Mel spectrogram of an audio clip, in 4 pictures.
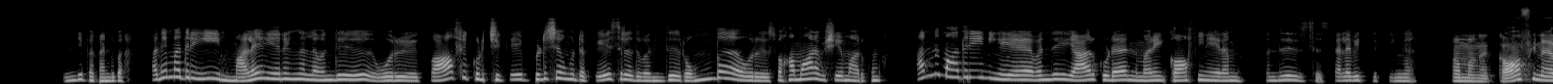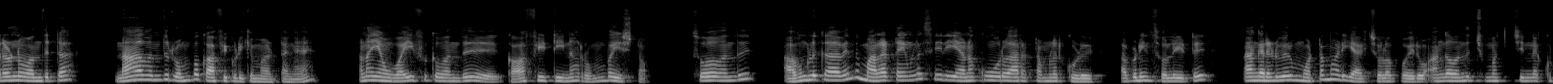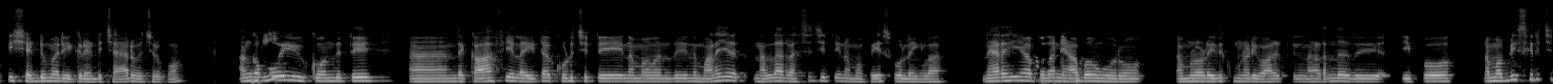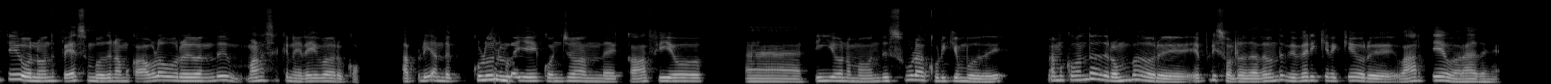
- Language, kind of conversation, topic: Tamil, podcast, மழைநாளில் உங்களுக்கு மிகவும் பிடிக்கும் சூடான சிற்றுண்டி என்ன?
- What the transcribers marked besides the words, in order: other background noise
